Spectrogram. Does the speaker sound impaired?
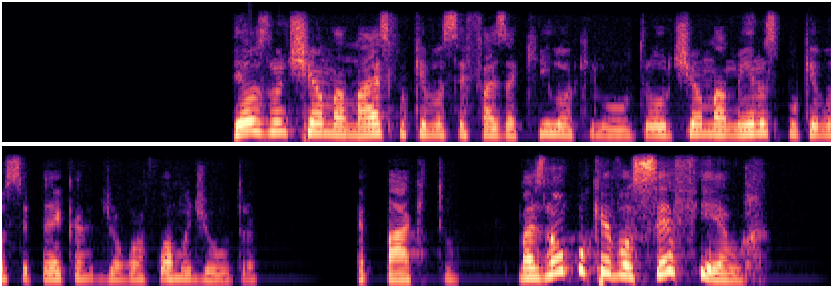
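No.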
